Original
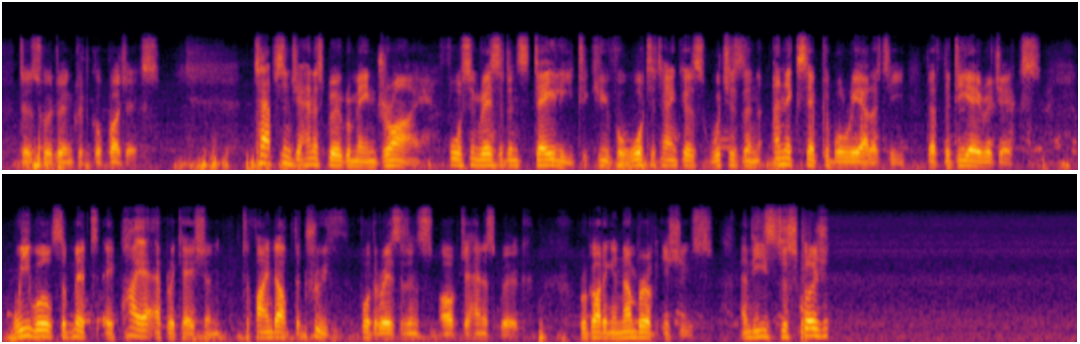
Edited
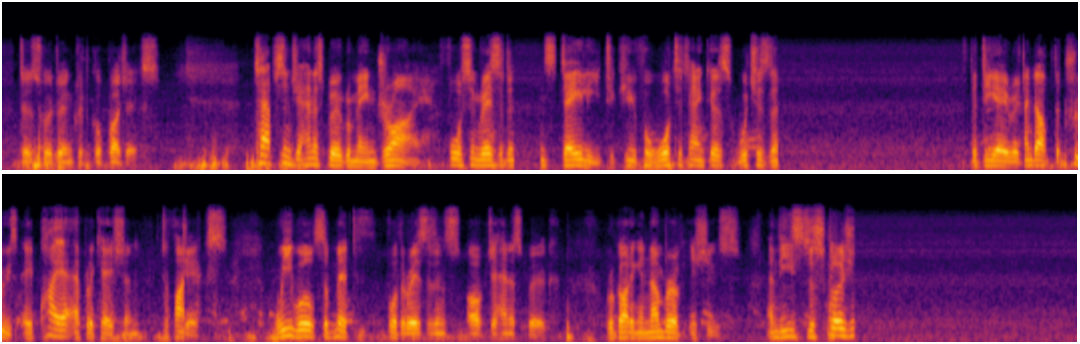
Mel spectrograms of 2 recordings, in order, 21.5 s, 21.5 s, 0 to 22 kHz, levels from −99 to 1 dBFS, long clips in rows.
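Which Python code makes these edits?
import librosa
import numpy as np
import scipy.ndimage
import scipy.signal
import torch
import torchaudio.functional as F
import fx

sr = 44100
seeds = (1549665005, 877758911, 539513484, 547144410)

y = fx.edit(x, sr, fx.insert_room_tone(at_s=5.12, length_s=0.27),
    fx.room_tone_fill(start_s=7.48, length_s=1.86),
    fx.swap(start_s=9.95, length_s=1.71, other_s=13.38, other_length_s=0.63), tone=tone)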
